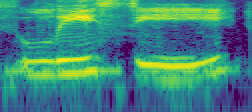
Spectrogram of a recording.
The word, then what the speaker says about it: Lisi: She got really creative and she went with Lisi. So it's like Lisa, but with an E sound at the end, but it's I. So it's L-I-S-I.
